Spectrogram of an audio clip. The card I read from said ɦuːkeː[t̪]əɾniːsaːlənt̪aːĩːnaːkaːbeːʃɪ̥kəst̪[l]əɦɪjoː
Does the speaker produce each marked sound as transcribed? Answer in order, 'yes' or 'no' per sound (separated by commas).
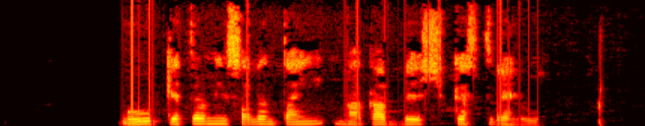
yes, no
